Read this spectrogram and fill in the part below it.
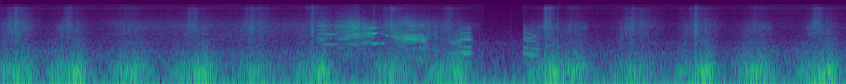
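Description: Large wings flap in steady, heavy beats.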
